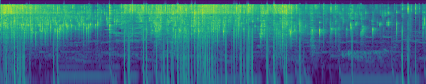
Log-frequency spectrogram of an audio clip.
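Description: Dried fish (shutki) frying in hot oil in a kadai: dense sizzling and spitting crackles that thin out to scattered pops about six seconds in.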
